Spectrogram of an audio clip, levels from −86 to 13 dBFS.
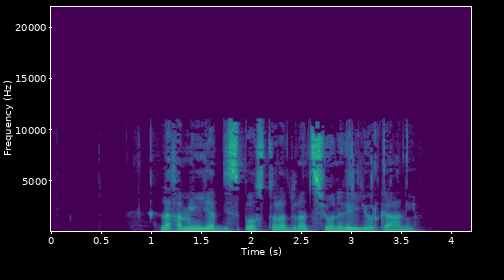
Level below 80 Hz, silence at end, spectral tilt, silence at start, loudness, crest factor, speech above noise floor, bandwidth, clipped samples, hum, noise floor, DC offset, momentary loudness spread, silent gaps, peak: -68 dBFS; 0.55 s; -3 dB/octave; 1 s; -22 LUFS; 24 dB; 54 dB; 11.5 kHz; under 0.1%; none; -77 dBFS; under 0.1%; 11 LU; none; -2 dBFS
